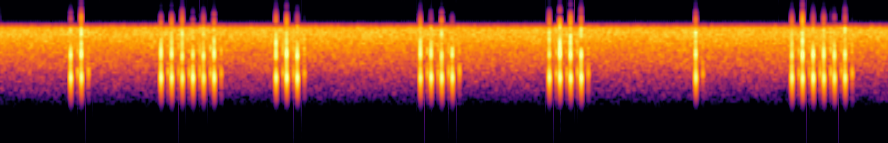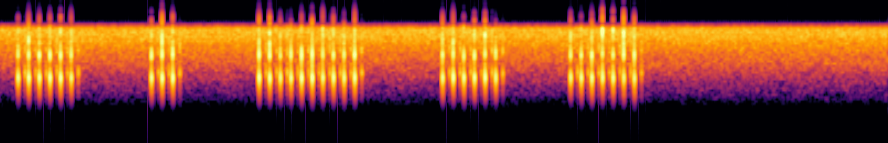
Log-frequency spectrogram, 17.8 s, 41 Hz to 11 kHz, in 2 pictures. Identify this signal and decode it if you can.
Pulse dialling, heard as clicks on a phone line, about 9 pulses a second, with phone line noise. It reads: 2 6 3 4 4 1 6 6 3 0 6 7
